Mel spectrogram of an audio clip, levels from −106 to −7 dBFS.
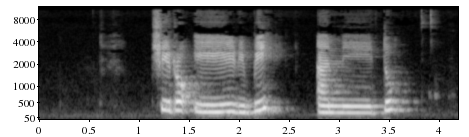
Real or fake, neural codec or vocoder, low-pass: real; none; 10.8 kHz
